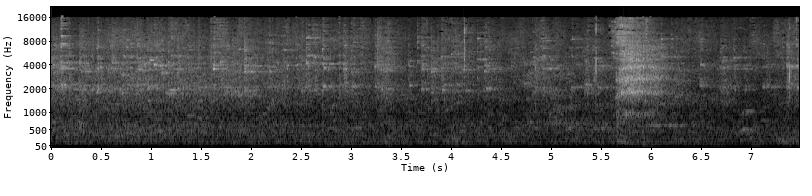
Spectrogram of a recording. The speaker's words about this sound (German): und da bin ich wirklich glücklich, da möchte ich jetzt einfach mit euch anstoßen. Prost miteinander.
